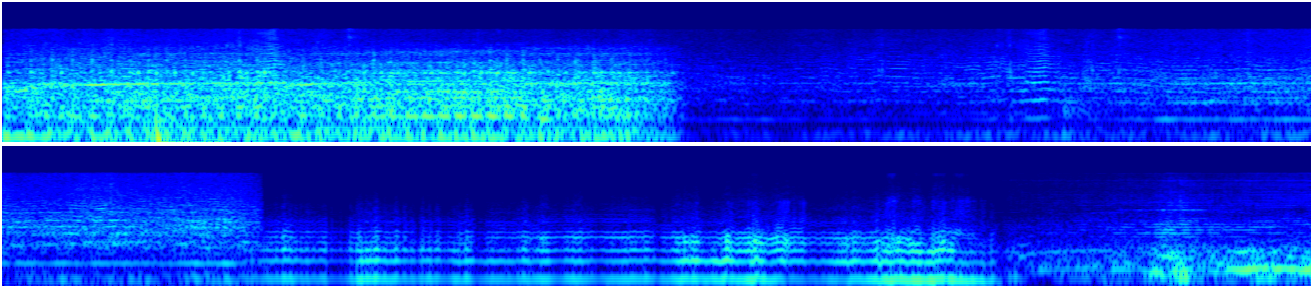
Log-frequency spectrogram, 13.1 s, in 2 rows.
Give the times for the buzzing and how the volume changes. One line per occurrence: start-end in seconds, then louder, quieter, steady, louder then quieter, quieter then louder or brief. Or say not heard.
0.0-13.0 quieter then louder.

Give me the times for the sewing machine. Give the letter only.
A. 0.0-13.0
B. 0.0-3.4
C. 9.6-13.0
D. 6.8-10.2
B.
